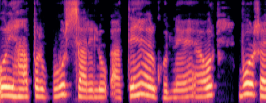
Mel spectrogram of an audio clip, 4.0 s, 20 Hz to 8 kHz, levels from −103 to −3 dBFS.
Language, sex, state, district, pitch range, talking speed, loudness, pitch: Hindi, male, Bihar, Jahanabad, 205-250 Hz, 195 wpm, -18 LUFS, 230 Hz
